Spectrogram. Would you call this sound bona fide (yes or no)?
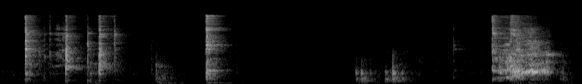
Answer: no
